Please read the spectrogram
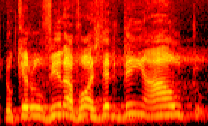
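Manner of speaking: put-on insistent young man, building to a loud high finish. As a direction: press the demand harder with each phrase.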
